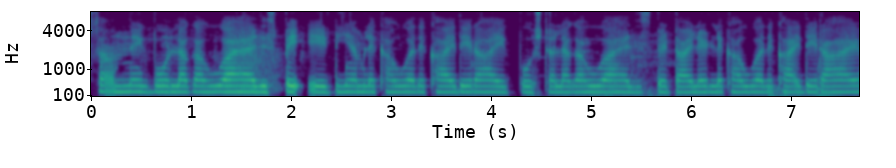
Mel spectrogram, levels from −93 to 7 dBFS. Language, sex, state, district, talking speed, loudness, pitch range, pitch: Hindi, female, Uttar Pradesh, Budaun, 225 wpm, -32 LUFS, 205-210 Hz, 205 Hz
